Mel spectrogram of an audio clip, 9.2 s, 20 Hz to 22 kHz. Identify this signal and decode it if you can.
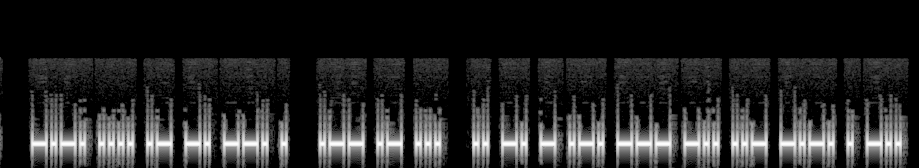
Morse code, heard as a keyed tone, about 25 wpm, 600 Hz. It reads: CHANGE WAS INTRODUCED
